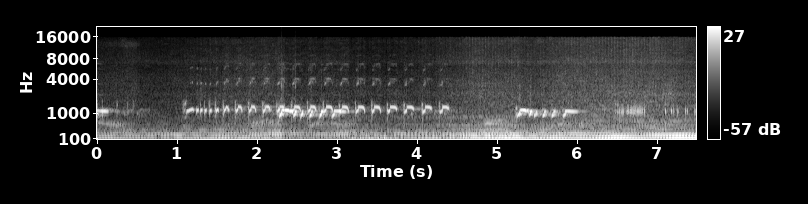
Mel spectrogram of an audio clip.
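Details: Local zebra dove song, thick-voiced and rhythmic, used to provoke rival zebra doves: a long run of rapid, bubbling coo notes, then a shorter burst, over a steady low rumble of background noise.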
